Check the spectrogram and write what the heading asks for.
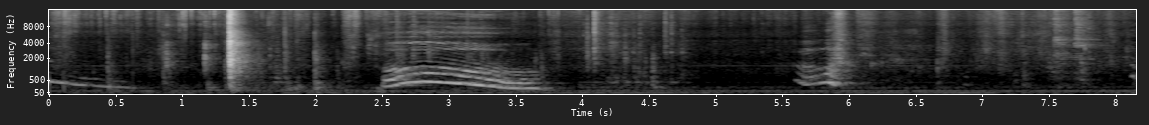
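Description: African grey parrot calling from inside a plastic rubbish bin: a short falling call at the start, a loud drawn-out call that rises and then falls about two and a half seconds in, and a brief call near six seconds. A single sharp click about a second and a half in.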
